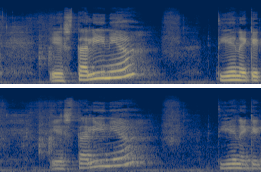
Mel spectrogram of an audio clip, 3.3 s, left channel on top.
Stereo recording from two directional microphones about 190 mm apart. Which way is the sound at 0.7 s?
45° left (ahead or behind).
